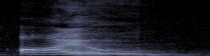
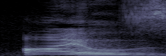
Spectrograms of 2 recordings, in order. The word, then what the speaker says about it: isle: Letter S is not pronounced before letter L in the following words: island and isle. Isles. Never pronounce it, please.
